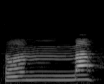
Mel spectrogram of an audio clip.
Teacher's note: ثم یہ میم ہے، میم کا پر شد ہے تو اس میم کو ہم ایک الف کے برابر لمبا کر رہے ہیں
